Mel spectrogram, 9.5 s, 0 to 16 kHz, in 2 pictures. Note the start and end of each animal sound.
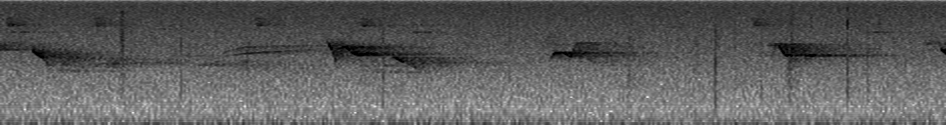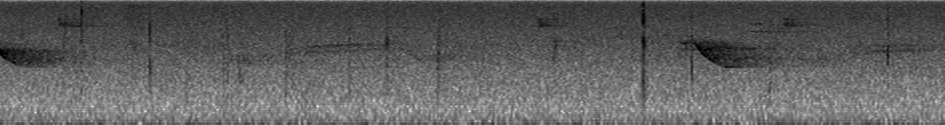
0.0s-5.1s: Blue-headed Vireo (Vireo solitarius)
0.9s-1.6s: Hermit Thrush (Catharus guttatus)
6.0s-6.8s: Hermit Thrush (Catharus guttatus)
8.0s-8.6s: Blue-headed Vireo (Vireo solitarius)
8.8s-9.4s: Hermit Thrush (Catharus guttatus)

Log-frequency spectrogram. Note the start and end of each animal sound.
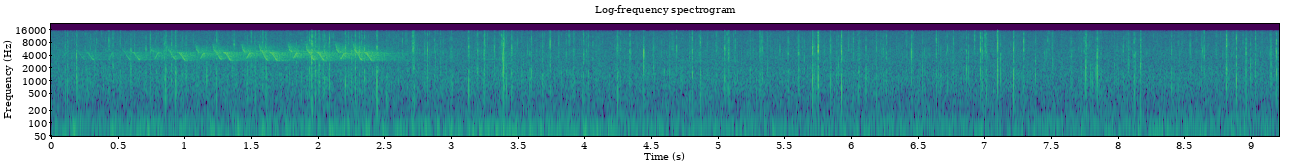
0.0s-2.6s: Ovenbird (Seiurus aurocapilla)

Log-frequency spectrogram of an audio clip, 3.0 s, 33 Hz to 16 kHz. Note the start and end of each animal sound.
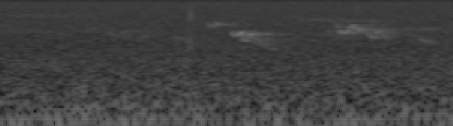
1.2s-3.0s: Red-eyed Vireo (Vireo olivaceus)

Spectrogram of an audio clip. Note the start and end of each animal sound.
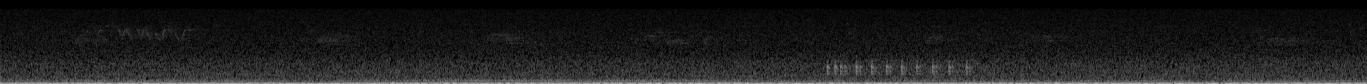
0.0s-13.7s: Red-eyed Vireo (Vireo olivaceus)
0.6s-2.4s: Magnolia Warbler (Setophaga magnolia)
8.2s-9.8s: Yellow-bellied Sapsucker (Sphyrapicus varius)

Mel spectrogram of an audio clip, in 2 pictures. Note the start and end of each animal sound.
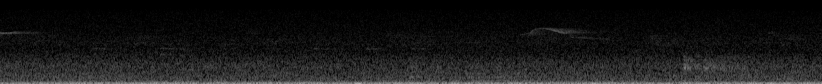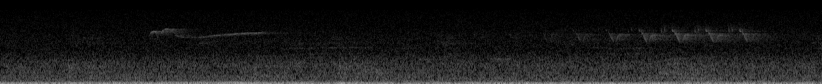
0.0s-4.3s: White-breasted Nuthatch (Sitta carolinensis)
5.1s-6.0s: Eastern Wood-Pewee (Contopus virens)
9.6s-11.0s: Eastern Wood-Pewee (Contopus virens)
13.2s-15.9s: Ovenbird (Seiurus aurocapilla)

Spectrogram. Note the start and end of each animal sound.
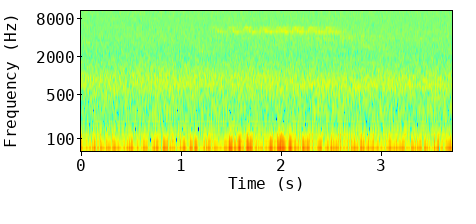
1.2s-2.8s: Yellow-rumped Warbler (Setophaga coronata)

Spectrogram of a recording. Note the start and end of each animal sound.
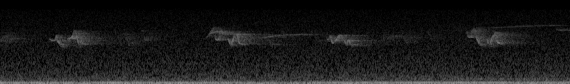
0.0s-5.7s: Red-eyed Vireo (Vireo olivaceus)
2.0s-3.2s: Eastern Wood-Pewee (Contopus virens)
4.8s-5.7s: Black-throated Green Warbler (Setophaga virens)

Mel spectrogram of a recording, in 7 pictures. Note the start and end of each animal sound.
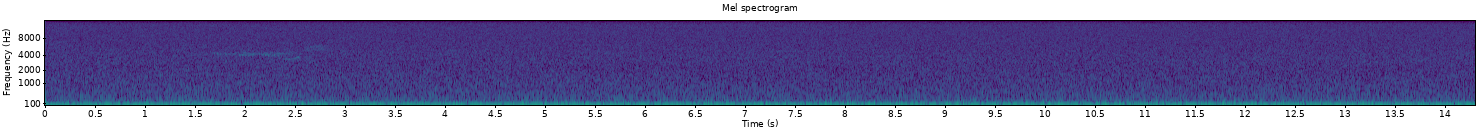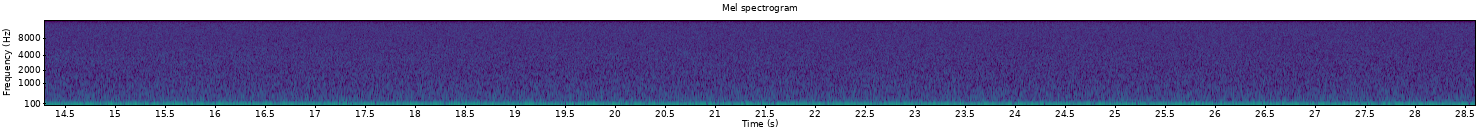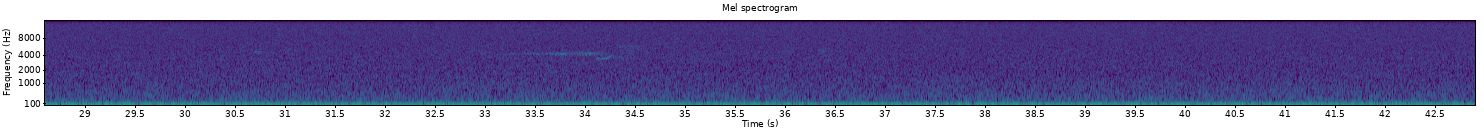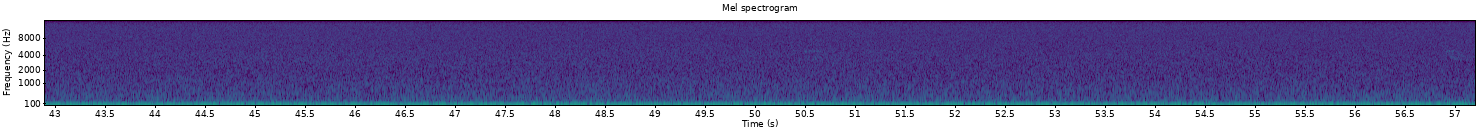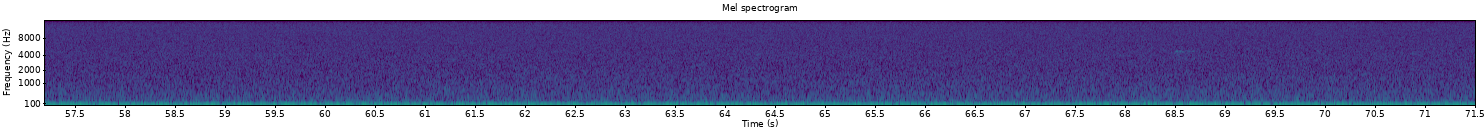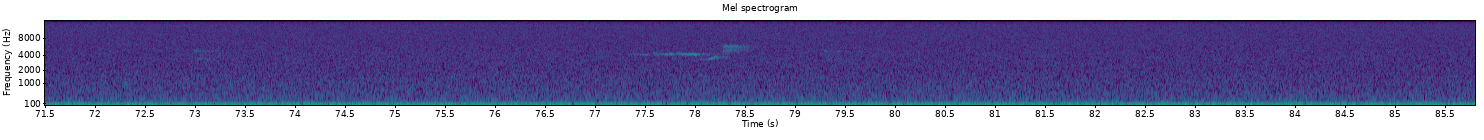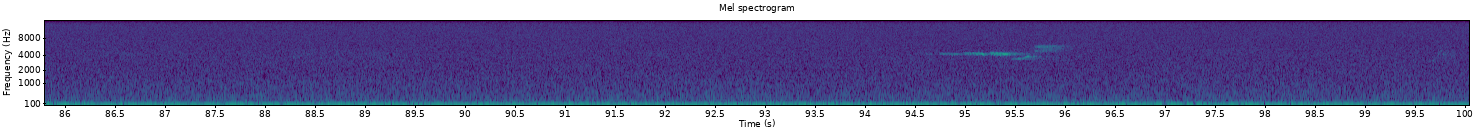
1.6s-2.9s: Black-throated Green Warbler (Setophaga virens)
30.6s-30.8s: Hairy Woodpecker (Dryobates villosus)
33.0s-34.5s: Black-throated Green Warbler (Setophaga virens)
36.3s-36.5s: Hairy Woodpecker (Dryobates villosus)
50.4s-50.7s: Hairy Woodpecker (Dryobates villosus)
56.8s-57.1s: Hairy Woodpecker (Dryobates villosus)
68.4s-68.7s: Hairy Woodpecker (Dryobates villosus)
72.9s-73.1s: Hairy Woodpecker (Dryobates villosus)
77.3s-78.6s: Black-throated Green Warbler (Setophaga virens)
94.6s-96.0s: Black-throated Green Warbler (Setophaga virens)
99.6s-99.9s: Hairy Woodpecker (Dryobates villosus)

